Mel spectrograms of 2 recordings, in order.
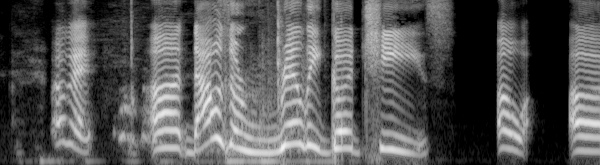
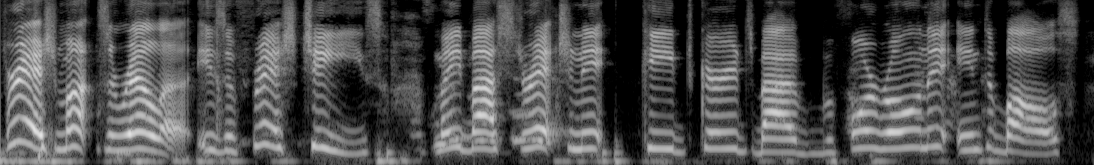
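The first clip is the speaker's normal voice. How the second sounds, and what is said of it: Put-on cowboy accent. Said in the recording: “What voice should I do? ... Do a cowboy accent. Cowboy!”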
